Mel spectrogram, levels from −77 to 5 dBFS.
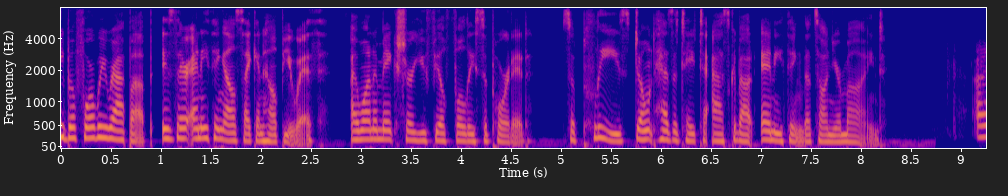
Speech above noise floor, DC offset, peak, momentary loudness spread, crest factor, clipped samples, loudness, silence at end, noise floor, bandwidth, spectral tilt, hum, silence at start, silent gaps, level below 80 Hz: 33 dB; under 0.1%; -8 dBFS; 10 LU; 18 dB; under 0.1%; -26 LUFS; 0 s; -58 dBFS; 8 kHz; -5.5 dB/octave; none; 0 s; none; -52 dBFS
